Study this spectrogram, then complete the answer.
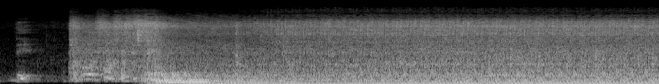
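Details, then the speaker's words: BMW E90 N47 diesel: catches after short crank, settles into loud, busy idle with metallic rattle on top, loud also at 1500 and 2000 rpm; stretched timing chain. "comme vous avez pu l'entendre la chaîne s'est bien détendu donc elle fait un peu de bruit enfin même beaucoup je dirais à 1500 tours minute et à 2000 tours/minute"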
